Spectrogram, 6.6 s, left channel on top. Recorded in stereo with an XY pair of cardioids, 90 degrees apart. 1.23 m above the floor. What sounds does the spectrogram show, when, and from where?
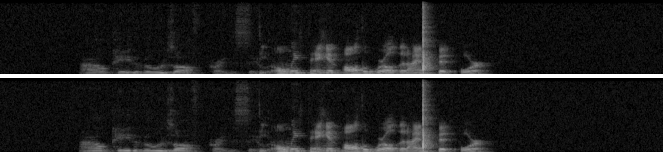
0.8 s a man speaking: 55° right, 3 m
2.6 s a man speaking: 10° right, 1.2 m
4.2 s crushing: 10° right, 0.6 m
